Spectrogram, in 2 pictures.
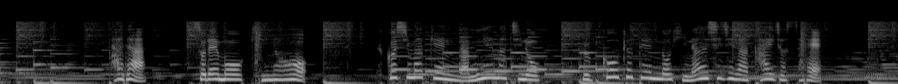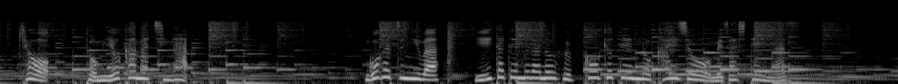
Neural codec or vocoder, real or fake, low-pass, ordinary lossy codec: none; real; none; none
